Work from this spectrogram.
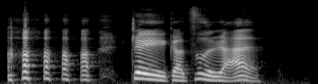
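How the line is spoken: Old woman laughing. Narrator (Chinese): 贾母笑道

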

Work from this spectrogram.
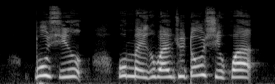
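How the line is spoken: Loud protest. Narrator (Chinese): 赛赛却大声的抗议

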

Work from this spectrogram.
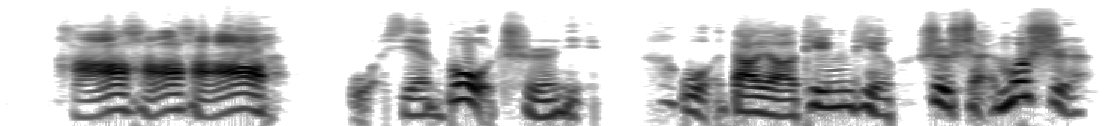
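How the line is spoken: Loud. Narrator (Chinese): 小灰兔大声地说

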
